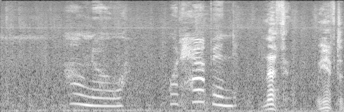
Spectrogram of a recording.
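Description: A young girl answers in a small, quiet voice.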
